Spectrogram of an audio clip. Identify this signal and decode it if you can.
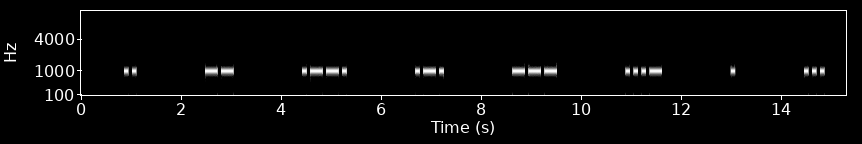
Morse code, heard as a keyed tone, about 15 wpm, spaced as for 5 wpm, 1000 Hz. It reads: IMPROVES
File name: qotdfiles / 5wpm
